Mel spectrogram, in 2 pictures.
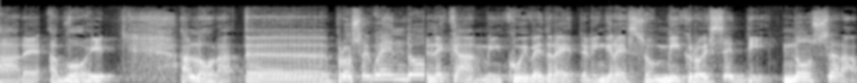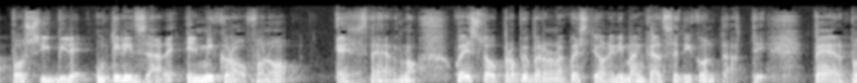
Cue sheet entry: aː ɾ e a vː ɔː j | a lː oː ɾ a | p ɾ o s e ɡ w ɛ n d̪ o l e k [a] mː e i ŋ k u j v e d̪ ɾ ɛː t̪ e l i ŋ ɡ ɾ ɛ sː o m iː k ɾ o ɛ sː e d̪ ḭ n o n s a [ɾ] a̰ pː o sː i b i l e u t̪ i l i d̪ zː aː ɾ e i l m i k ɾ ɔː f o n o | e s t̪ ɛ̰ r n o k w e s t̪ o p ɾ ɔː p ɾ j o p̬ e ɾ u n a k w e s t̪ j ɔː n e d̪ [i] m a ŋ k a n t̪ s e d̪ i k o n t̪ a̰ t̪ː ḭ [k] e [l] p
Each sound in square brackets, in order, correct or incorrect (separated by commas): correct, correct, correct, incorrect, incorrect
